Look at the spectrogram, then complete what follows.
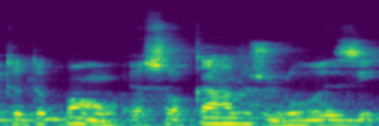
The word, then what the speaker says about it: Lohse: E o meu canal no YouTube é Carlos Lose. Lose se escreve Lohse e é com Z.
